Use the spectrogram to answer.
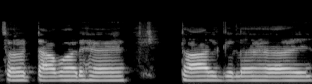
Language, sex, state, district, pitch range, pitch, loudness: Hindi, female, Jharkhand, Sahebganj, 185-195 Hz, 190 Hz, -17 LUFS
